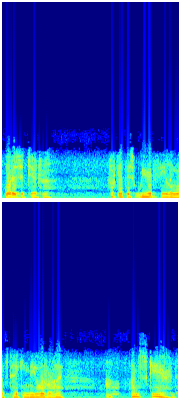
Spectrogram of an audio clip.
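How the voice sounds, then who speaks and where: A frightened photographer, caught in something he cannot escape, acted by a man in an old radio play. He speaks slowly and haltingly with a plain middle-pitched voice. The recording is dull like a 1970s broadcast. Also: animated, a little hiss or hum, close to an everyday voice. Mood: nervous. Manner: anxious, halting, breaks into panic. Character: obsessed frightened male photographer. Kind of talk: 1970s radio drama acting.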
